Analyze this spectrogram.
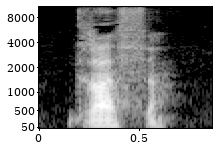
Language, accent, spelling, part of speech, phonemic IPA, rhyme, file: French, France, graphe, noun, /ɡʁaf/, -af, LL-Q150 (fra)-graphe.wav
- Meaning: graph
